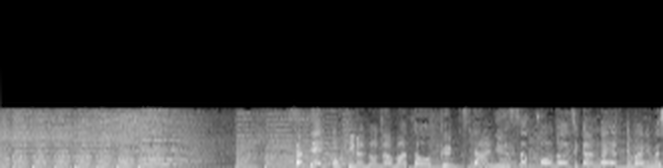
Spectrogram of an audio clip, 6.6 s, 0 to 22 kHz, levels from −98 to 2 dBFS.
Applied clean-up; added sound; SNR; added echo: none; Drum; 19 dB; none.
